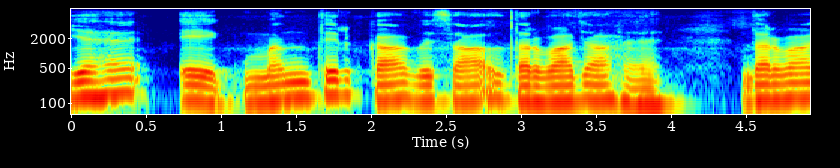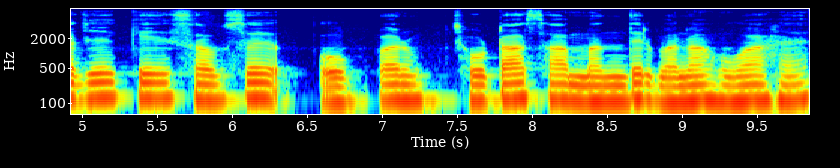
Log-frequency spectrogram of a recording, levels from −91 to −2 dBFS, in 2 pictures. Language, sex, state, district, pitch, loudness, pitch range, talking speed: Hindi, male, Chhattisgarh, Korba, 120 Hz, -19 LUFS, 115-130 Hz, 105 wpm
